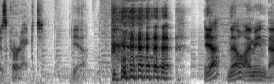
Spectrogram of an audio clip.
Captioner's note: laughs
